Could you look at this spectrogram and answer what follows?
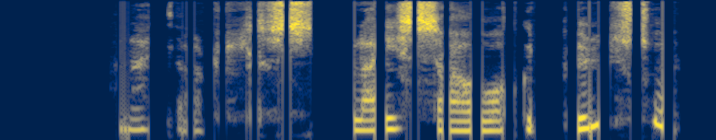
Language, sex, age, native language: Icelandic, female, 11, Icelandic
